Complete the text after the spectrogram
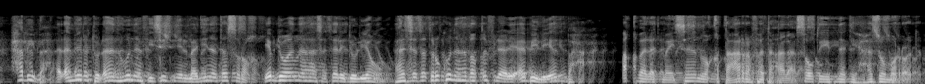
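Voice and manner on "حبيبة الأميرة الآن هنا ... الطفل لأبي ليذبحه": high-pitched, anxious plea; frightened, very worried. A narrator's reading. Daughter warns through the mirror of a child in danger, frightened. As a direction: sound the alarm in a higher, worried voice. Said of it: "وهو يحمل خوفا وقلقا شديدا".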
